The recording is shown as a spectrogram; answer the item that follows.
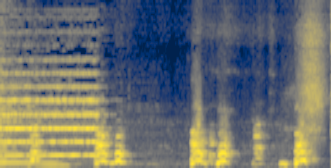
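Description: Guitar music ending about a second and a half in, followed by a dog giving a run of short barks, about five, from about two seconds in.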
